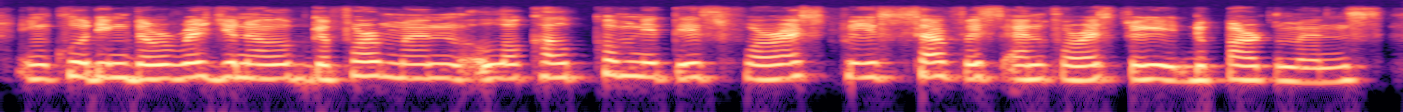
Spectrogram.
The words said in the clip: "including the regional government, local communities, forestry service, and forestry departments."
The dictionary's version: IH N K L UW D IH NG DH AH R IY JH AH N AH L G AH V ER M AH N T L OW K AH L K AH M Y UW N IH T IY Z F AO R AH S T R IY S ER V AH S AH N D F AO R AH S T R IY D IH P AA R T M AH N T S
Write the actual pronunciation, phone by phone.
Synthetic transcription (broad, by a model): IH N K L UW D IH NG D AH R IY JH AH N AH L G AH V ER M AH N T L OW K AH L K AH M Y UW N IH T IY S F AO R AH S T R IY S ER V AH S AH N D F AO R AH S T R IY D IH P AA R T M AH N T S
